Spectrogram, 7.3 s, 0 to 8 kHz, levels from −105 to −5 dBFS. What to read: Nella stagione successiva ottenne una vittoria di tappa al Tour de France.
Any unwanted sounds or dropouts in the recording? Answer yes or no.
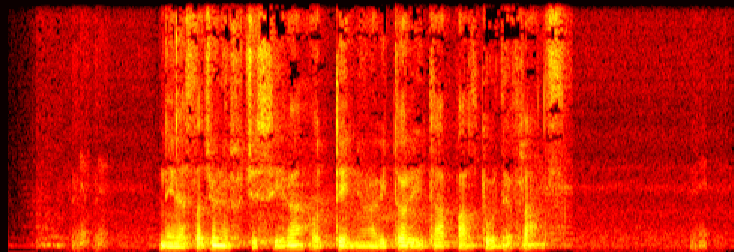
yes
